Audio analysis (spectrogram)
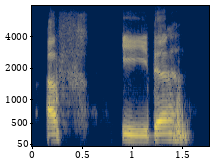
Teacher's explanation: Harus banyak sebaran udaranya. Nggak boleh up idah, nanti jadinya huruf T atau B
